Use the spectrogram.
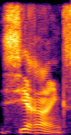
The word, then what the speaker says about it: Syrinx: Syrinx is how you say it, by the way, but we'll call it syrinx for the sake of this podcast.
